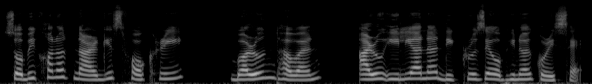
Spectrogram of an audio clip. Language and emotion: Assamese, neutral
